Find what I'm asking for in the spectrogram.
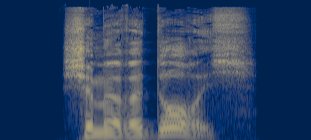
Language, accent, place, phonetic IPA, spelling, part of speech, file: German, Germany, Berlin, [ˌʃɪməʁə ˈdʊʁç], schimmere durch, verb, De-schimmere durch.ogg
- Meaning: inflection of durchschimmern: 1. first-person singular present 2. first-person plural subjunctive I 3. third-person singular subjunctive I 4. singular imperative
